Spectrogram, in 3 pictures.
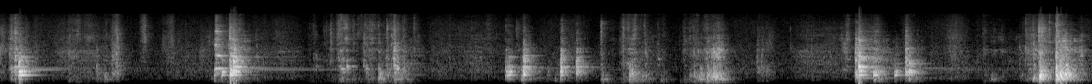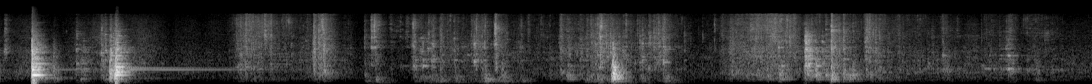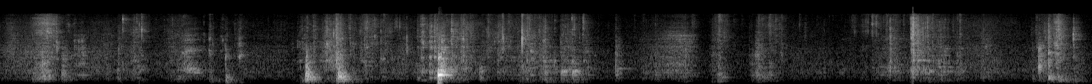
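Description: Irregular metal clanks and knocks from a small iron stove being readied for lighting. Several ring briefly, and there is rustling handling noise between them.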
